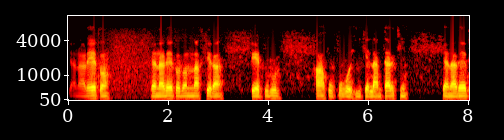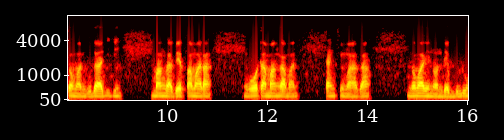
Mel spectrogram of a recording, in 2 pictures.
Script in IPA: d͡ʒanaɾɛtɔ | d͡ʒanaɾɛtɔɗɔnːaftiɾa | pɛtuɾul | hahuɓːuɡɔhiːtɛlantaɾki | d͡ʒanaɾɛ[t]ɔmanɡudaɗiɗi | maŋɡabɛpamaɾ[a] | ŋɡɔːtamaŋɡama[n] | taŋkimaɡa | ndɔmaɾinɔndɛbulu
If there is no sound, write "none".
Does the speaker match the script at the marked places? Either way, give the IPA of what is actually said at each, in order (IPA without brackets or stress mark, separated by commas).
t, a, n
